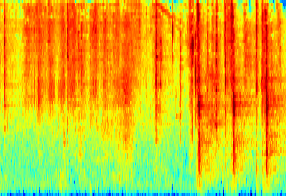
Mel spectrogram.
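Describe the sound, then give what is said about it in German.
A knife chops food in a kitchen with quick, soft taps that build into three sharper, evenly spaced chops at the end. “Komm, ich hack die hier nochmal kurz fertig.”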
